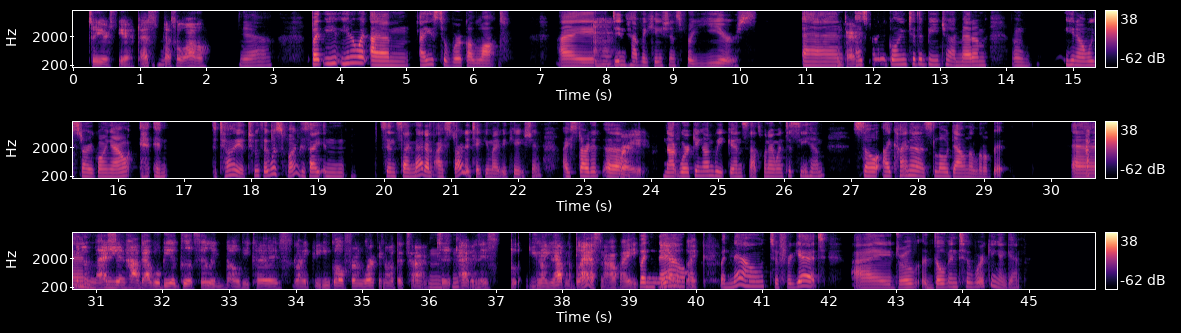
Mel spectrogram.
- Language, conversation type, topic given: English, unstructured, How do relationships shape our sense of self and identity?
- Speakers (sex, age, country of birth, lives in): female, 35-39, United States, United States; female, 45-49, United States, United States
- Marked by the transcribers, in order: unintelligible speech; other background noise; tapping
